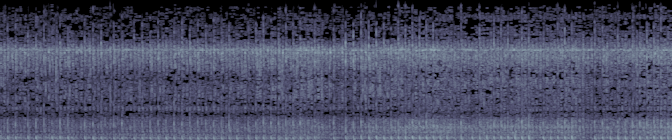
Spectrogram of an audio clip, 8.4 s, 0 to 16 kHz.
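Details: Eachine EM1 (same as M14) four-stroke opposed double-piston mini engine running at steady low speed, not intended for high speed. Fast, light, even sewing-machine buzz with no misses or knocks. Smooth normal running.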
